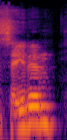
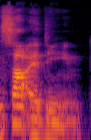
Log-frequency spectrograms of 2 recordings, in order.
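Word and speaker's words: saidin: just being overpronounced and if you look at it phonetically it's actually apparently sa dar and sa it di saadan so not even saidar and saeedin it's sa'adar and saadin or it's a den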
